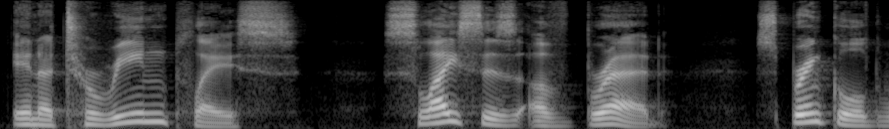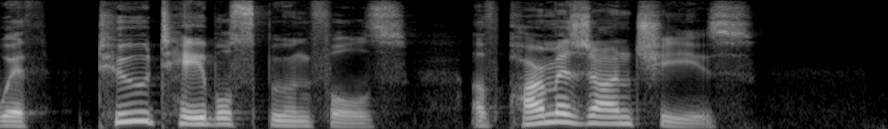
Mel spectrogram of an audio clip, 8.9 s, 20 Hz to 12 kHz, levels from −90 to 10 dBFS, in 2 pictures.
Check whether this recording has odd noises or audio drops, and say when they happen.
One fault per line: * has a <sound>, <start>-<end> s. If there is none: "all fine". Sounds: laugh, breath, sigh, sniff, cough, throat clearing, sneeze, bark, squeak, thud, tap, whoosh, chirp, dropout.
all fine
